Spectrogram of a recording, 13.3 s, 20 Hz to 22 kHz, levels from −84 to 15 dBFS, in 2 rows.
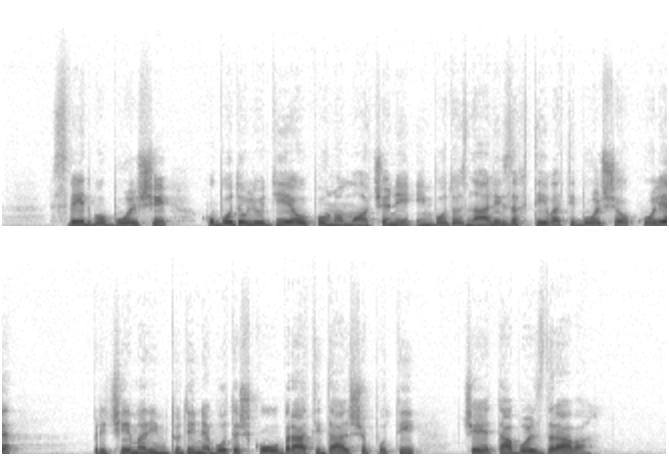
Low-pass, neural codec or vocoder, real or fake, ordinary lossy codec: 19.8 kHz; autoencoder, 48 kHz, 128 numbers a frame, DAC-VAE, trained on Japanese speech; fake; none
